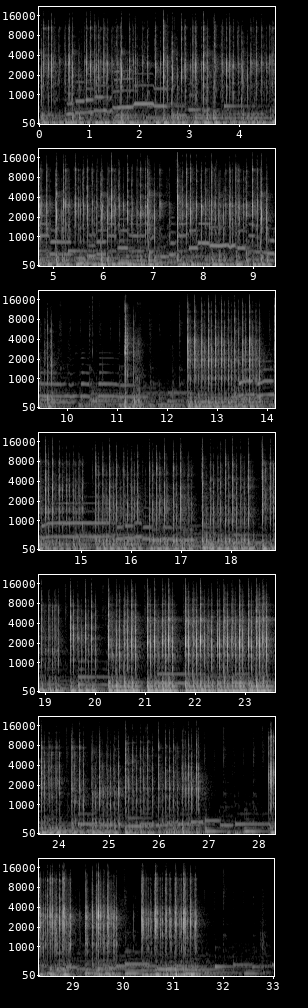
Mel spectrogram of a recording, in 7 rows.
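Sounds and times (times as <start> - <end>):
fast typing on mechanical keyboard: 0.0 - 10.0, 11.1 - 11.6, 12.4 - 27.0, 28.2 - 31.6
background music: 0.0 - 33.0.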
